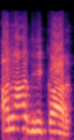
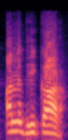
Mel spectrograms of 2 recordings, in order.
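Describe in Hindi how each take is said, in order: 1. दूसरे अक्षर में लंबा 'aa' स्वर है। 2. दूसरे अक्षर में छोटा 'a' स्वर है। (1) "वो गलत बोलते हो आप" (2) "शुद्ध शब्द होता है अनधिकार"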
